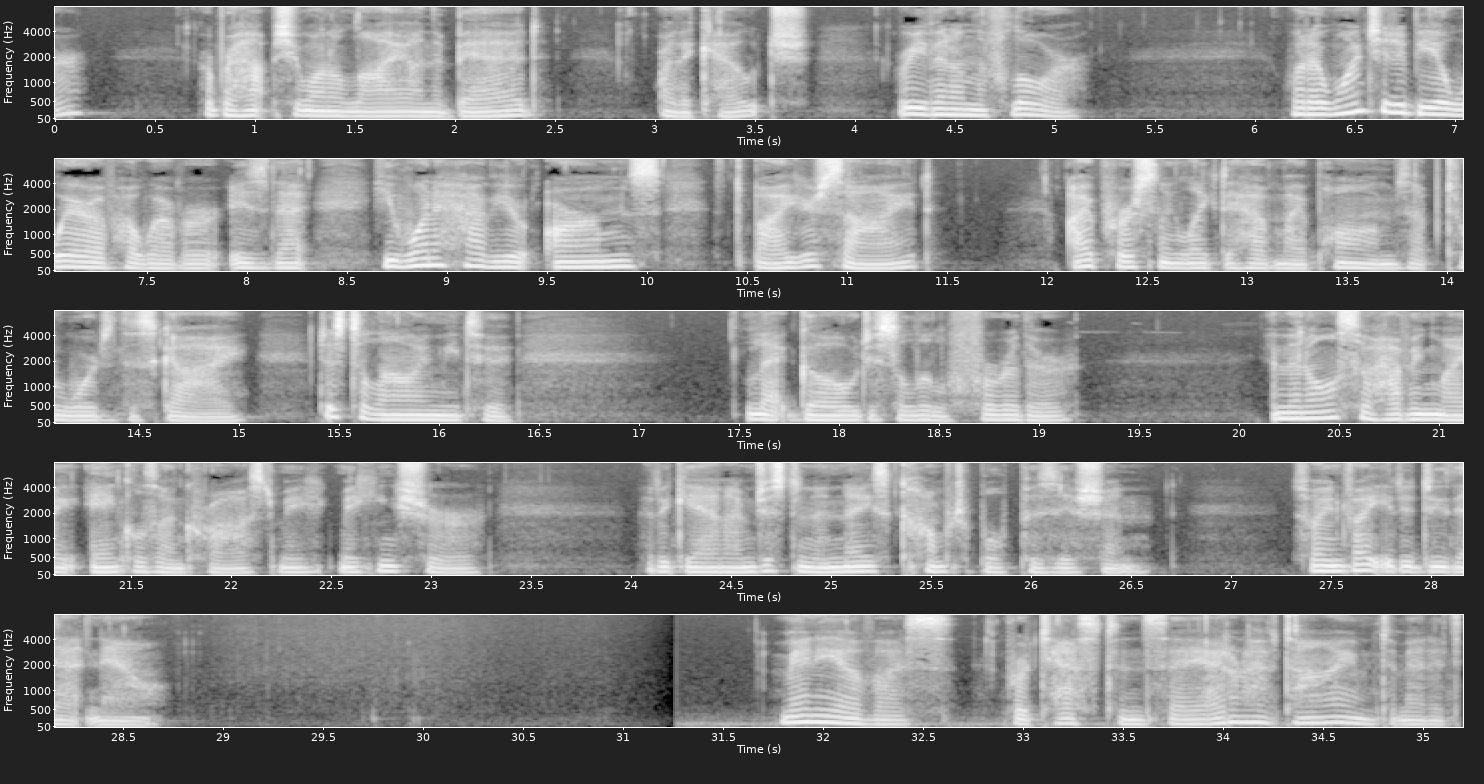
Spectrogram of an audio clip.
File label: playful meditation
